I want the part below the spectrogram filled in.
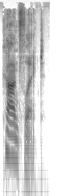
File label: "conflict", English; 3000 words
